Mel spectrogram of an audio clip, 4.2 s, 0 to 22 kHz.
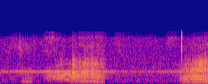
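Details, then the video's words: Bullet, a five-month-old Bulldog puppy, sleeping: a raspy, rattling snore swells in the middle, fades to quiet breathing, then a second throaty snore begins near the end over a steady low hum. "Bullet the Bulldog snoring at 5 months old."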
